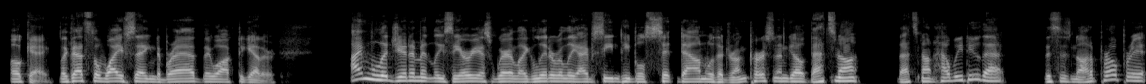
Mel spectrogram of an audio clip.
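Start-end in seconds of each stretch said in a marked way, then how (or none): 8.0-11.4 play-acted soft, gentle, calm therapy voice. Imitating people talking to a drunk person, mimicking a soft therapy voice. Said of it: "this is not the time for the soft therapy voice".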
